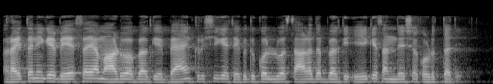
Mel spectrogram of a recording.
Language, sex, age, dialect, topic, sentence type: Kannada, male, 18-24, Coastal/Dakshin, banking, question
